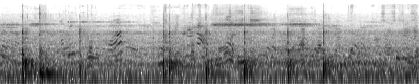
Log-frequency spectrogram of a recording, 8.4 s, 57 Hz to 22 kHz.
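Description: A basketball bouncing on a hard court: a series of sharp thuds, settling into an even dribble of about one bounce every 0.8 s in the second half. Voices chatter throughout.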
